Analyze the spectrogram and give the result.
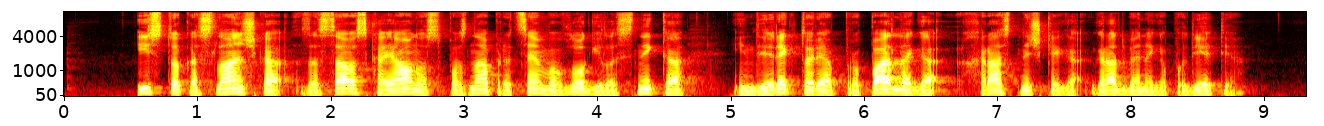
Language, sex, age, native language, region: Slovenian, male, 18-29, Slovenian, Savinja region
